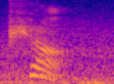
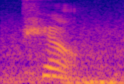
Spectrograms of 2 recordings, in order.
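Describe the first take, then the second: Both takes have the same delivery.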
